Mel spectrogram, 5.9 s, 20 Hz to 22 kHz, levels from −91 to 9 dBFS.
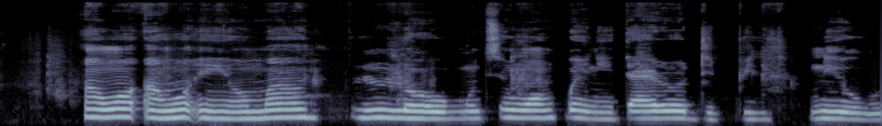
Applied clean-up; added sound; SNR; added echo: none; none; none; none.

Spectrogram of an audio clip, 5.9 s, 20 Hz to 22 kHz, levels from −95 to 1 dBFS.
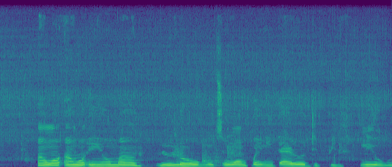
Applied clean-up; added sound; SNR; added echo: none; Sink (filling or washing) / Water tap, faucet / Liquid + Drawer open or close; 18 dB; none.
